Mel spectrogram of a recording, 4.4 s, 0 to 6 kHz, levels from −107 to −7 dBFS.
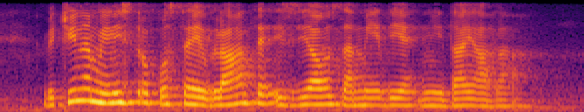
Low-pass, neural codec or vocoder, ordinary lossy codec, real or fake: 5.4 kHz; codec, 16 kHz, 2 kbps, FunCodec, trained on LibriTTS, 25 frames a second; none; fake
